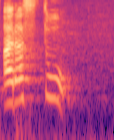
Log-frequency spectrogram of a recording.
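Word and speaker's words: أرسطو: went to Arab Arabs they can't say p so they they pronounce p as for and they have a habit of attaching o before so they started calling Plato of lato and they started calling Aristotle arastu okay and from because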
